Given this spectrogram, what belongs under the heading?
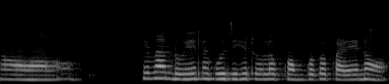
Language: Assamese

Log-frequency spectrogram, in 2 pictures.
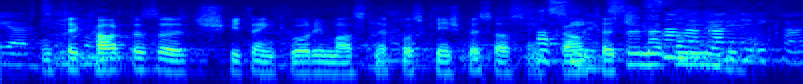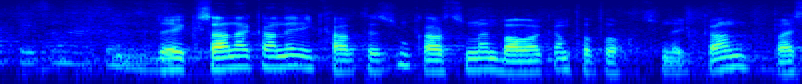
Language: Turkish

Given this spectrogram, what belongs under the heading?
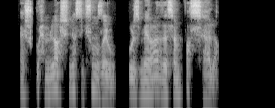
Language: Kabyle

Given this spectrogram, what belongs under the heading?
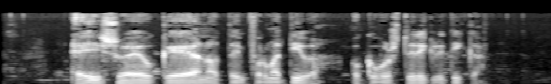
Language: Galician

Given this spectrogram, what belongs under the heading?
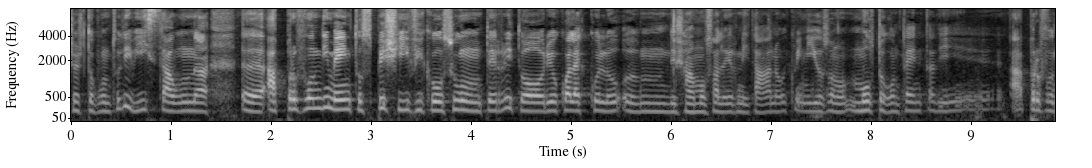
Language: Italian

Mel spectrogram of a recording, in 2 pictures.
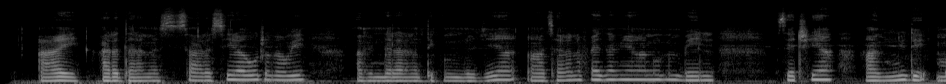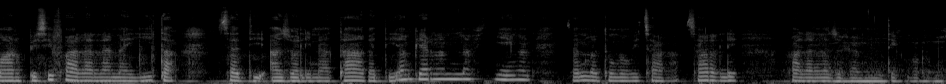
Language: Southern Betsimisaraka Malagasy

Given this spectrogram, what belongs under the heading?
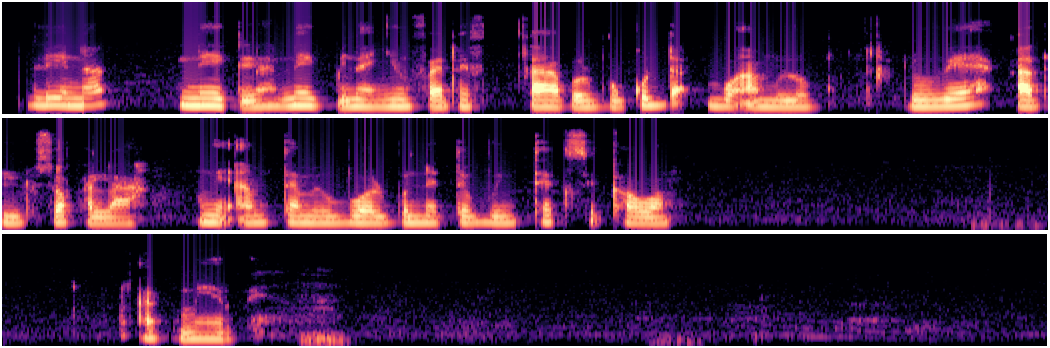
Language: Wolof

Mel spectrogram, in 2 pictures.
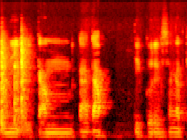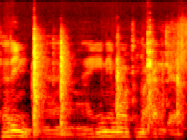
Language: Indonesian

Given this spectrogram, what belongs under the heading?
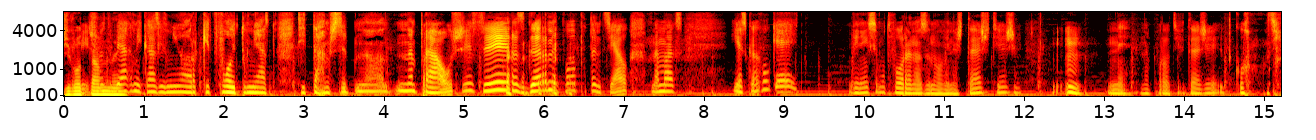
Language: Bulgarian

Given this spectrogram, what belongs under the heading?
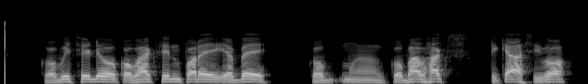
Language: Odia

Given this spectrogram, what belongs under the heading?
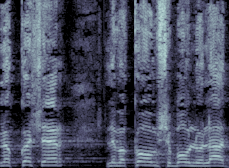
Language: Hebrew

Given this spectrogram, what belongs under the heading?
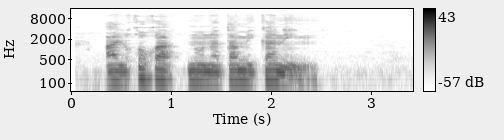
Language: Cajatambo North Lima Quechua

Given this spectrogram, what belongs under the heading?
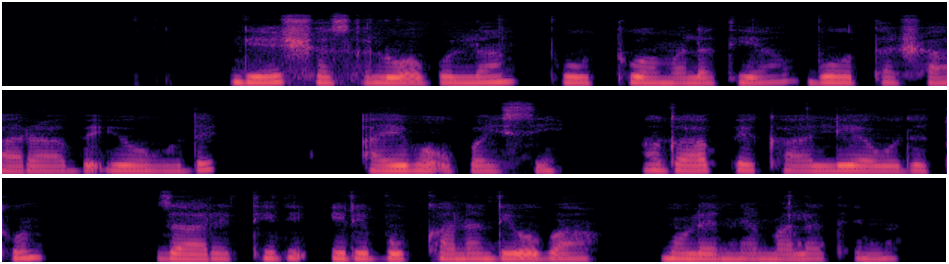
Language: Wolaytta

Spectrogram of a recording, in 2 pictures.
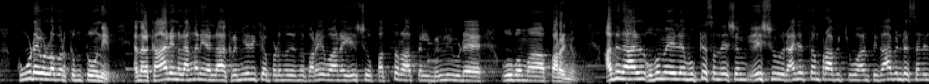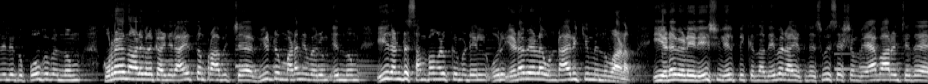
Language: Malayalam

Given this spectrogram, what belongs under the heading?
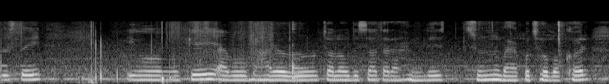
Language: Nepali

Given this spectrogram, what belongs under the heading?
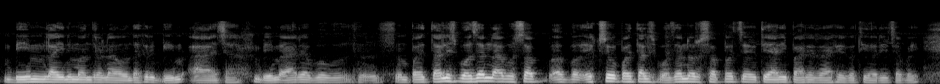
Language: Nepali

